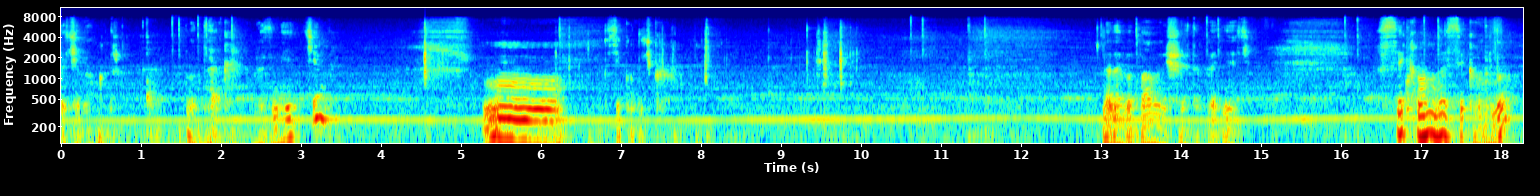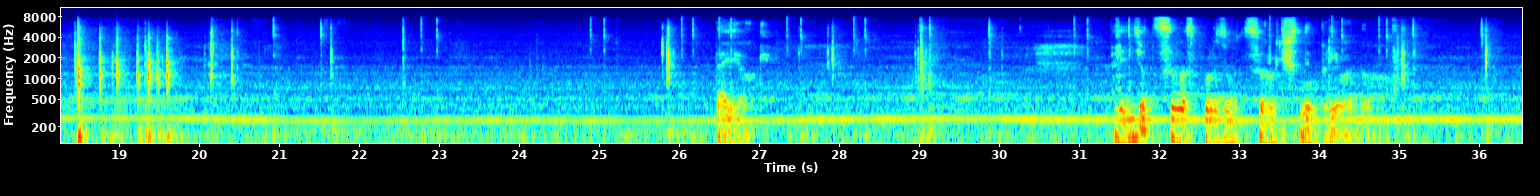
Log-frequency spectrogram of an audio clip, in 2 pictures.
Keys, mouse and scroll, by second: 1.7 click, 2.2-5.3 middle drag, 7.6 ctrl+z, 8.0 ctrl+z, 10.7 click, 11.6-14.4 middle drag, 14.4-18.8 drag, 18.8 ctrl+KP_Add, 19.3 ctrl+KP_Add, 19.5 ctrl+KP_Add, 21.0-22.8 middle drag, 22.8-28.4 shift+drag, 29.2-31.0 middle drag, 31.0 click, 31.7-33.4 middle drag, 33.4-35.2 shift+drag, 35.2-36.5 middle drag.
